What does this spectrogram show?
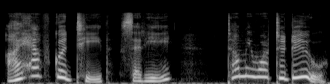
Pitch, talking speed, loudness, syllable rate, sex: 255 Hz, 200 wpm, -19 LUFS, 4.2 syllables/s, female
